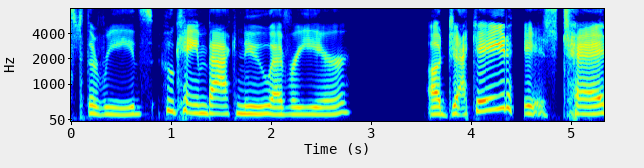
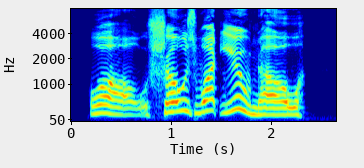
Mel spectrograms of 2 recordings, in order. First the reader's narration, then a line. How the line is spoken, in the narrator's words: rumbled the oak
